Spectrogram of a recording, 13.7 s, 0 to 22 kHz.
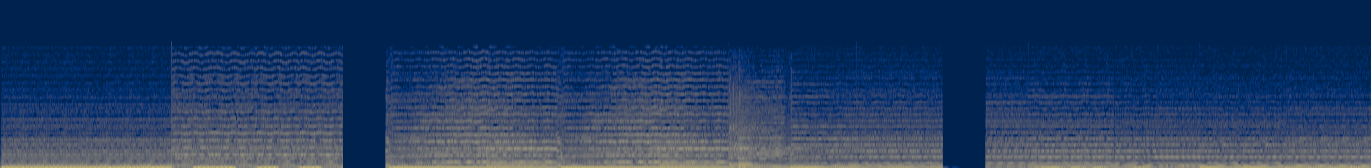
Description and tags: Bend Right (140 bpm)
Tape music, created in early 2011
